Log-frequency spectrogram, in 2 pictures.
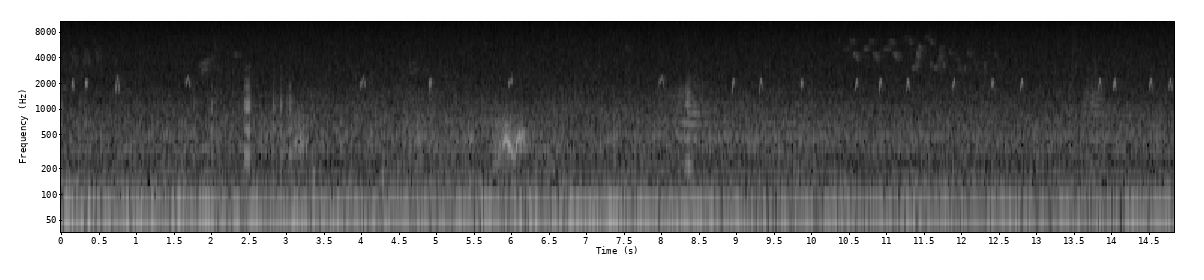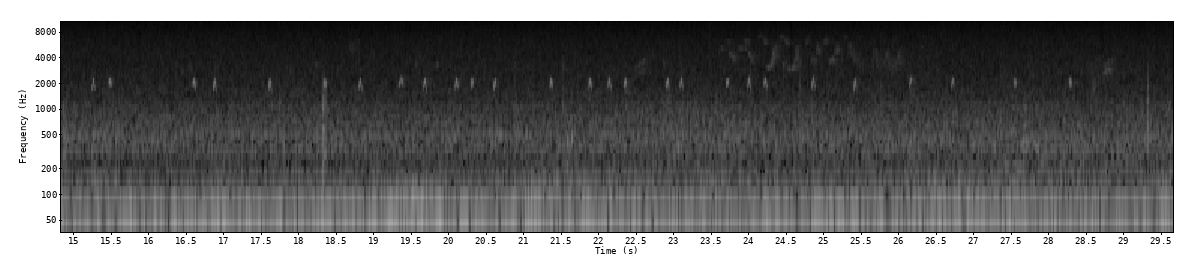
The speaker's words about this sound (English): Start recording those males are back. Start recording those both of those males giving flight calls.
